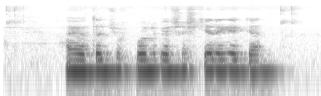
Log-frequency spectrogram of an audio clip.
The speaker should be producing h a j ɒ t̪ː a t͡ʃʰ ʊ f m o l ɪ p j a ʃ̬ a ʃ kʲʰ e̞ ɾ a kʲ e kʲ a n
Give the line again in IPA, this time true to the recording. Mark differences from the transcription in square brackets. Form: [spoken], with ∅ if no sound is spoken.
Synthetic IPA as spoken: h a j ɒ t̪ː a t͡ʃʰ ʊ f [b] o l ɪ p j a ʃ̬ a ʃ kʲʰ e̞ ɾ a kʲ e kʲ a n

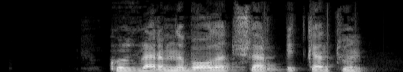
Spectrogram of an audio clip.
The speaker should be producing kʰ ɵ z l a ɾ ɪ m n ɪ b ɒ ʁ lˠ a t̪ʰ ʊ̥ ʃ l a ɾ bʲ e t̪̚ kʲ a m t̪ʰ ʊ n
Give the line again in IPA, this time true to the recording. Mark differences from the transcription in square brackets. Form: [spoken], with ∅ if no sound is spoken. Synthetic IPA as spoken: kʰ ɵ z l a ɾ ɪ m n ɪ b ɒ ʁ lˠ a t̪ʰ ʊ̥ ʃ l a ɾ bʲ e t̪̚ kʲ a [n] t̪ʰ ʊ n

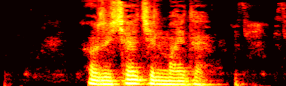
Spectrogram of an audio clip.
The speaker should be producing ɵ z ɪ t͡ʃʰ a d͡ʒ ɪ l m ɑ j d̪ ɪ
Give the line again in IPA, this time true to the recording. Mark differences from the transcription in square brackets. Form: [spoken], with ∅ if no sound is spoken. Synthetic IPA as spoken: ɵ z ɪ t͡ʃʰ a d͡ʒ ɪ l m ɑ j d̪ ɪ

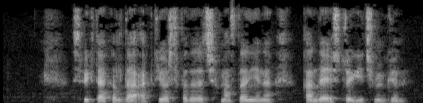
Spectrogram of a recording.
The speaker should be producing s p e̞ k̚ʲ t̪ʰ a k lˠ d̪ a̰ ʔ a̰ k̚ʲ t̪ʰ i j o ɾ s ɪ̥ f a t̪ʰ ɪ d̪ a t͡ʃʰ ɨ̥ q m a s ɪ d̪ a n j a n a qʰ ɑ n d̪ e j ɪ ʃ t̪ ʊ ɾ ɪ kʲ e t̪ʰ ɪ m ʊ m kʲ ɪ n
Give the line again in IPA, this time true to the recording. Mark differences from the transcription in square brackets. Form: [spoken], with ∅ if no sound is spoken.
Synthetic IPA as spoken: s p e̞ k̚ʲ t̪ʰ a k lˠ d̪ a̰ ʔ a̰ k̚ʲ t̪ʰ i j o ɾ s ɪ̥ f a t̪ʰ ɪ d̪ a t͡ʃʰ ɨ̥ q m a s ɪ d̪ a n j a n a qʰ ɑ n d̪ [a] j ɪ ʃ t̪ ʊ ɾ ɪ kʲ e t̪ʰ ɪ m ʊ m kʲ ɪ n

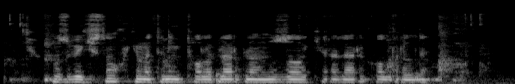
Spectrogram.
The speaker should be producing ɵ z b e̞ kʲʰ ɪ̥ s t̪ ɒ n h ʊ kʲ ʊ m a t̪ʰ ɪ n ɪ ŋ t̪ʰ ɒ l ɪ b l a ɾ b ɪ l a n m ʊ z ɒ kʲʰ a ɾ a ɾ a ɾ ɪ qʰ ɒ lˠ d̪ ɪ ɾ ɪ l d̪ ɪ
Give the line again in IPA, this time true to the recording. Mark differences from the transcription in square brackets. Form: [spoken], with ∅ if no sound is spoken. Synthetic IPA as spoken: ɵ z b e̞ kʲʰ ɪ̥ s t̪ ɒ n h ʊ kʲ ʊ m a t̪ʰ ɪ n ɪ ŋ t̪ʰ ɒ l ɪ b l a ɾ b ɪ l a n m ʊ z ɒ kʲʰ a ɾ a [l] a ɾ ɪ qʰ ɒ lˠ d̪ ɪ ɾ ɪ l d̪ ɪ

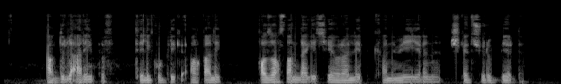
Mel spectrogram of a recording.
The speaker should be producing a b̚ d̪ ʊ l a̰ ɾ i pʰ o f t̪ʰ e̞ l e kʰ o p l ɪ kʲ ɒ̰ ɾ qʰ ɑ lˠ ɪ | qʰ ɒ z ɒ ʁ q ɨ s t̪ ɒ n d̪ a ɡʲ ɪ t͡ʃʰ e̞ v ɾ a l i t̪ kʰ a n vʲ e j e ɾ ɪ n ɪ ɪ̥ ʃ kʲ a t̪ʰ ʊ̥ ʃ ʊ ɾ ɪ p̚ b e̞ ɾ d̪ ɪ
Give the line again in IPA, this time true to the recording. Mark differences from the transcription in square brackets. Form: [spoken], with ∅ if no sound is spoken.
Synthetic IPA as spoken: a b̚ d̪ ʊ l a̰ ɾ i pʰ o f t̪ʰ e̞ l e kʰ o p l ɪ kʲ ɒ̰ ɾ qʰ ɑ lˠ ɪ | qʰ ɒ z ɒ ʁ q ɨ s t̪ ɒ n d̪ a ɡʲ ɪ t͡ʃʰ e̞ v ɾ a l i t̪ kʰ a n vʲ e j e ɾ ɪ n ɪ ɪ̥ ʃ kʲ a t̪ʰ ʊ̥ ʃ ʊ ɾ ɪ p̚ b e̞ ɾ d̪ ɪ

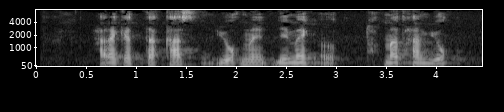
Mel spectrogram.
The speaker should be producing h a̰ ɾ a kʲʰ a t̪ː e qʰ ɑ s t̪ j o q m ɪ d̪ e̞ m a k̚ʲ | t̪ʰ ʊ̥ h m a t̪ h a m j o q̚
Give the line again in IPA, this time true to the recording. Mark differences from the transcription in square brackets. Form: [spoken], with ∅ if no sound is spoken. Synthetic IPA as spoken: h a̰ ɾ a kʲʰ a t̪ː [a] qʰ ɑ s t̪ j o q m ɪ d̪ e̞ m a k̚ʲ | t̪ʰ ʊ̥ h m a t̪ h a m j o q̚

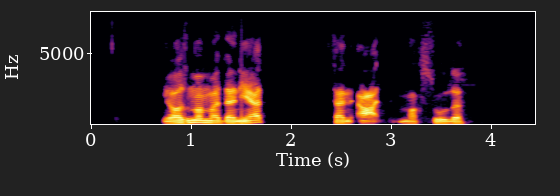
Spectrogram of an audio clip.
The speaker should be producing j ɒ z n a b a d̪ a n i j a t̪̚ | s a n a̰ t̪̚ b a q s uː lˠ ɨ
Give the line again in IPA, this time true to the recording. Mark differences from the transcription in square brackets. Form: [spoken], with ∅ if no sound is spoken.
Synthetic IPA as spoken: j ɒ z [m] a [m] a d̪ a n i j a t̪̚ | s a n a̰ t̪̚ [m] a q s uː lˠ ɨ

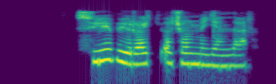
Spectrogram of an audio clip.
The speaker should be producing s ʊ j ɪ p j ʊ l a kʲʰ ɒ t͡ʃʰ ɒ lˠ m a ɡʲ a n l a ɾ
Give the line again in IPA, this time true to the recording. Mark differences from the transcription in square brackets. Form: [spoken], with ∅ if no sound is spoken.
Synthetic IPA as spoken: s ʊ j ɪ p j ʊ [ɾ] a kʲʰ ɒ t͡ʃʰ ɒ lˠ m a ɡʲ a n l a ɾ

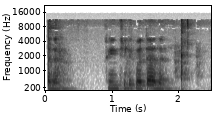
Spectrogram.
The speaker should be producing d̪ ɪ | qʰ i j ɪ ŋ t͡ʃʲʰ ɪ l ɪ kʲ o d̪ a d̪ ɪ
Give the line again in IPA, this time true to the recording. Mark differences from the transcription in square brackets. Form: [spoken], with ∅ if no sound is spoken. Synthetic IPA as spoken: d̪ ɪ | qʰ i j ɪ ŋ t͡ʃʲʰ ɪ l ɪ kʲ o [t̪] a d̪ ɪ

